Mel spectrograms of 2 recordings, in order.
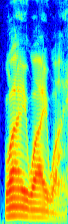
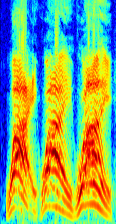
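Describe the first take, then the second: First: The whys are said mildly, without much force. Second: The whys are said with heavy, forceful emphasis.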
